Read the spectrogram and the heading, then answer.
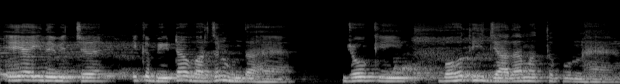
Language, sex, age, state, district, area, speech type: Punjabi, male, 30-45, Punjab, Sangrur, rural, spontaneous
